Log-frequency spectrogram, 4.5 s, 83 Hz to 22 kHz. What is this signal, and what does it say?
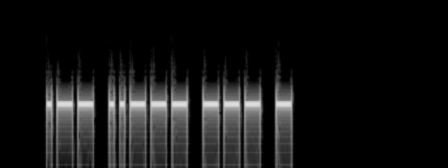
Morse code, heard as a keyed tone, about 23 wpm, 700 Hz. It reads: W2OT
